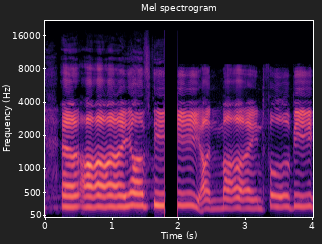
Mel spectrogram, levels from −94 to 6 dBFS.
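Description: At 1.78 s the recording likely switched its input to a poorer device, and it stays on that device to the end. A short gap of about 200 ms marks the switch. After it, the sound is narrower, with nothing above 8.7 kHz, so it turns duller and boxier. It also drops by roughly 5 dB, and a new background noise floor sits roughly 45 dB below the signal.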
